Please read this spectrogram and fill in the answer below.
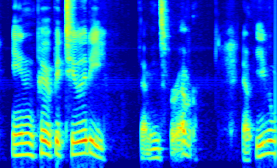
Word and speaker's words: in perpetuity: that's what it says and it's pronounced like that it's Latin in perpetuity that means forever now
